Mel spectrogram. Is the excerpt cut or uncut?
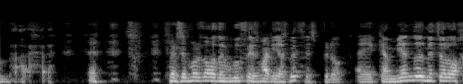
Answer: cut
